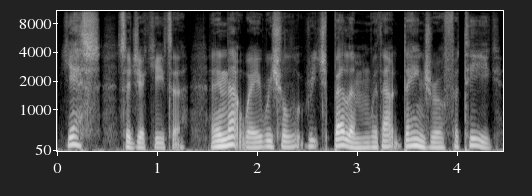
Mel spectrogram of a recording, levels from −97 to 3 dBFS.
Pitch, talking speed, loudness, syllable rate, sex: 130 Hz, 200 wpm, -19 LUFS, 5.5 syllables/s, male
